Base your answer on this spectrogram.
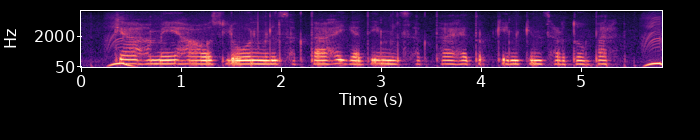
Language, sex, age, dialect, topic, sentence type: Hindi, female, 18-24, Garhwali, banking, question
